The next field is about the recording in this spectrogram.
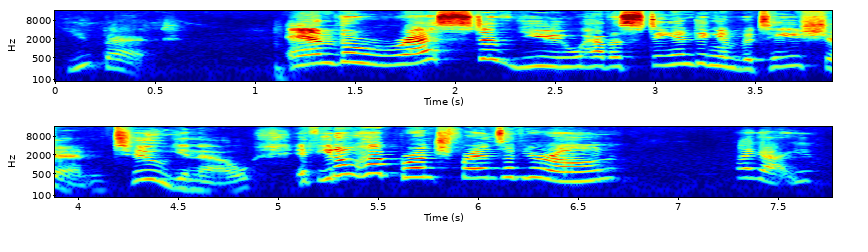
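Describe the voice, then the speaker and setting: An actress as a brash, generous woman in an audio drama. Her voice sits fairly high and swings around with lots of expression. She talks bluntly and informally, with a wry edge. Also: big pitch swings, normal speed, a bit bright. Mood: friendly. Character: brash, generous woman who can turn threats to ash.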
